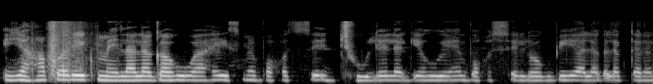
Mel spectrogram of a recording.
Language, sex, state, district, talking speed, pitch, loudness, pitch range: Hindi, female, Punjab, Kapurthala, 185 wpm, 195 Hz, -18 LUFS, 190-200 Hz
